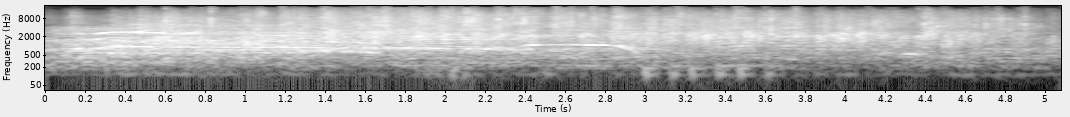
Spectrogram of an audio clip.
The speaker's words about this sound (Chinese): 鼓掌鼓得特别的给力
